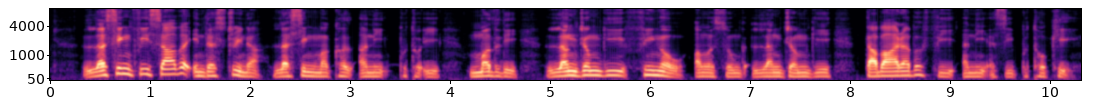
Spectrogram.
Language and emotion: Manipuri, neutral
